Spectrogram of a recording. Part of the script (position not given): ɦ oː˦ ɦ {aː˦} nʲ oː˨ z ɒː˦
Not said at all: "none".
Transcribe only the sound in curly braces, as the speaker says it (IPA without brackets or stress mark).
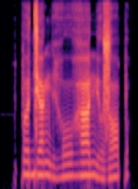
aː˦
